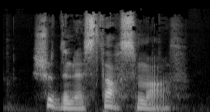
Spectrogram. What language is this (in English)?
Kabyle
